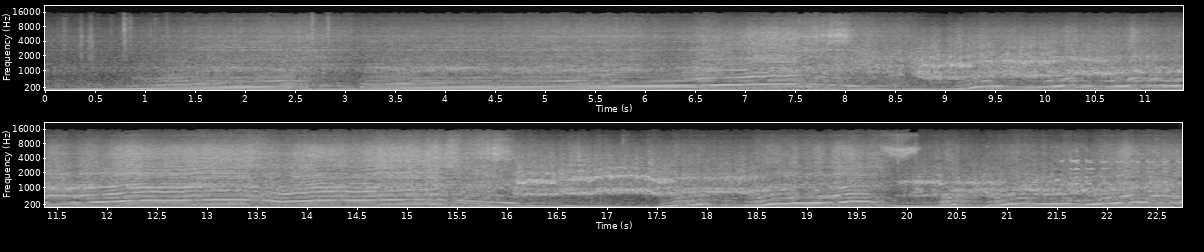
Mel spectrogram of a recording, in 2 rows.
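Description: Nissan 350Z drift car's engine, heard from inside the cabin, revving as the car is drifted, with its tyres squealing. The revs climb steadily for the first few seconds, then rise and fall over and over as the throttle is worked.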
